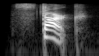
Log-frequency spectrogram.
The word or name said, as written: stark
